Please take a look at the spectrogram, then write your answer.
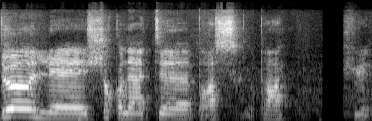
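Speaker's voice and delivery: slow, hammed-up French accent; French with a put-on schoolboy accent; mock French. Answering cohost in French, hammed French accent. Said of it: "if you speak French".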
